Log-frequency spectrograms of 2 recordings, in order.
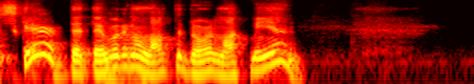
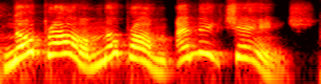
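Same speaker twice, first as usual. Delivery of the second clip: much higher, louder, breezy no problem; imitating cheerful local; 3 dB louder, slower than usual. Palestinian man reassuring the Americans he can give change, much higher and cheerful. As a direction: sing it out like an easygoing shopkeeper. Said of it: "The guy turns around and he goes".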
